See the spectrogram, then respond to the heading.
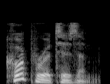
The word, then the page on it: corporatism: British English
